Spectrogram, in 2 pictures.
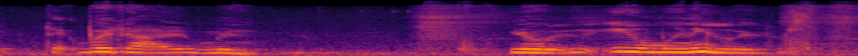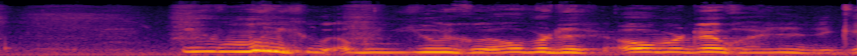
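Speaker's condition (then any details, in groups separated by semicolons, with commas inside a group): Cerebral palsy; sometimes uses communication device; speech sometimes hard to understand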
